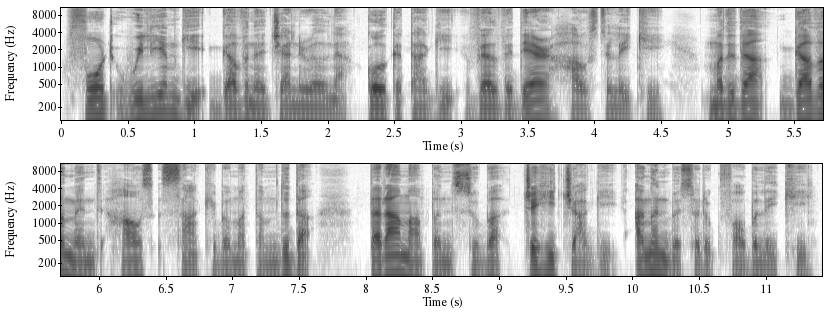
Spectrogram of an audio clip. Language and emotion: Manipuri, neutral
